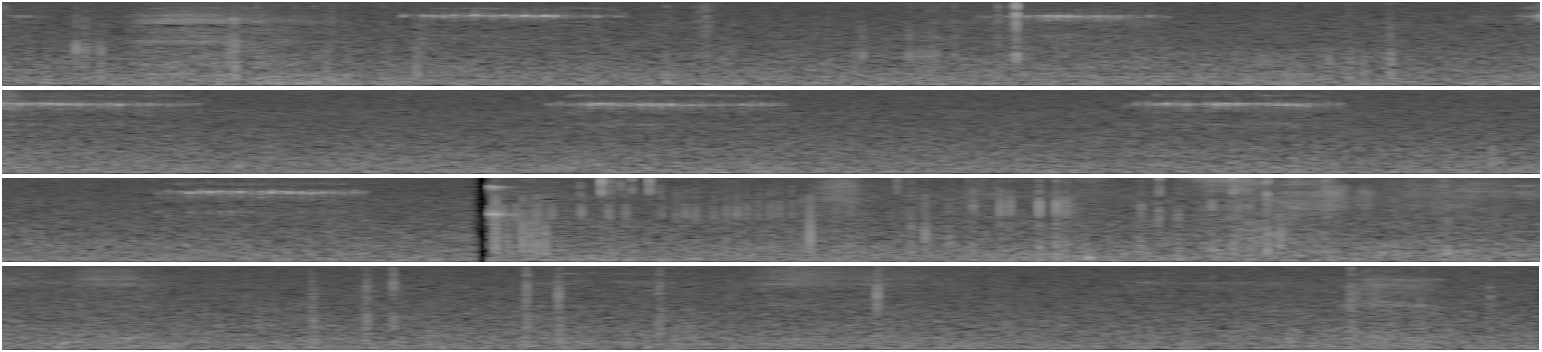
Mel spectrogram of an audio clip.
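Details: Young domestic cat purring indoors at night before sleep, settling its breathing after kneading; soft rhythmic purr cycles with a breathy hiss about every two seconds for twelve seconds, followed by rustling and shuffling.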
